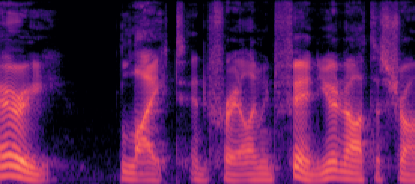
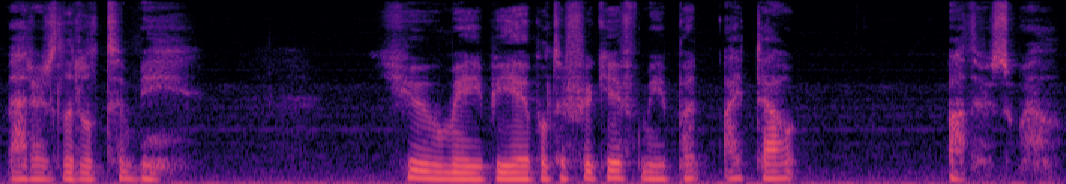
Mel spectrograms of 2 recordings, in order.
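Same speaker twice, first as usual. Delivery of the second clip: soft, frail voice fading to whispers; halting, defeated near-whisper; weak resignation; 8 dB quieter than usual. Acted. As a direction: speak faintly, accepting your fate. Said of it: "nods slowly and then says".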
